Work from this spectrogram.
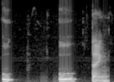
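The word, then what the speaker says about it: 雨天: kanji surga ya minasang dia akan dibaca dengan cara baca ongyominya yaitu u u teng yang artinya cuacanya hujan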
